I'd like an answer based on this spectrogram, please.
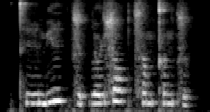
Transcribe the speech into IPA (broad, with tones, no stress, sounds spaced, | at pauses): t̪ʰ iː˨ m j iː˥ k̚ t͡s ɵ˨ t̚ l ɵ˨˥ ɥ s ɔː˥ k̚ t͡sʰ ɐ˧ m kʰ ɐ˥ ŋ t͡s ʊ˨ k̚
